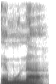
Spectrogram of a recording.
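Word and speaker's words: emunah (אמונה): In Hebrew, faith is pronounced emunah.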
